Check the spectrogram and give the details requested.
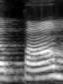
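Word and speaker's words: palm: the payable in द पाम ऑफ his hand P ए एल M this is पाम यहां पर L silent होगा okay तो आप इसे प्रोनाउंस करेंगे पाम पाम का मतलब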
